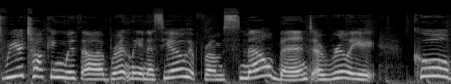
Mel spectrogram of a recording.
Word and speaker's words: Leonesio: Am I pronouncing that right? Yes, Leonesio.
